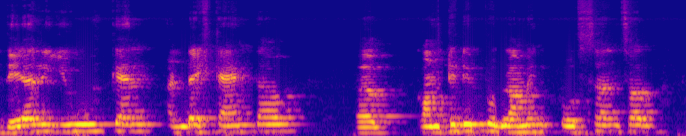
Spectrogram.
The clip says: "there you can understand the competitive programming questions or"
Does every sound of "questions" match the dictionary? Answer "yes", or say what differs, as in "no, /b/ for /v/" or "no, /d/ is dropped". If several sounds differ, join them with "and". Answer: no, /tʃ/ is dropped and /s/ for /z/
